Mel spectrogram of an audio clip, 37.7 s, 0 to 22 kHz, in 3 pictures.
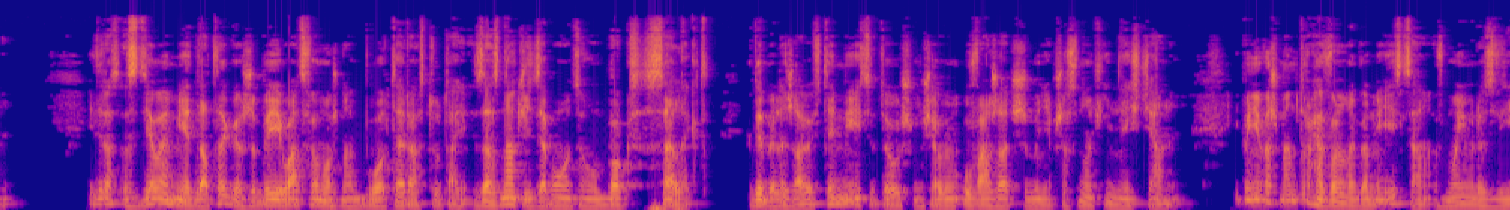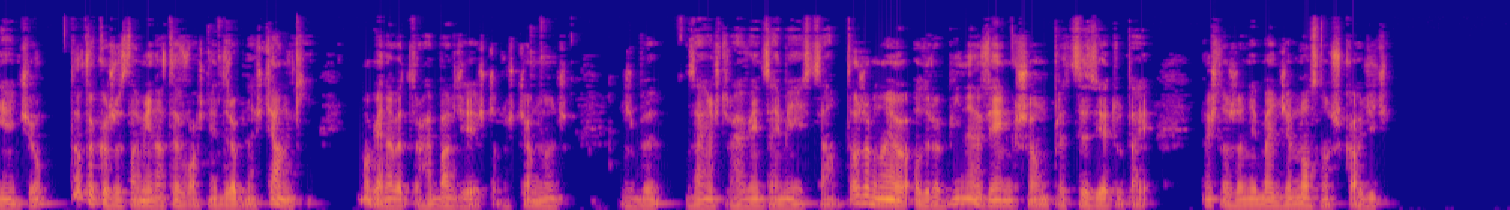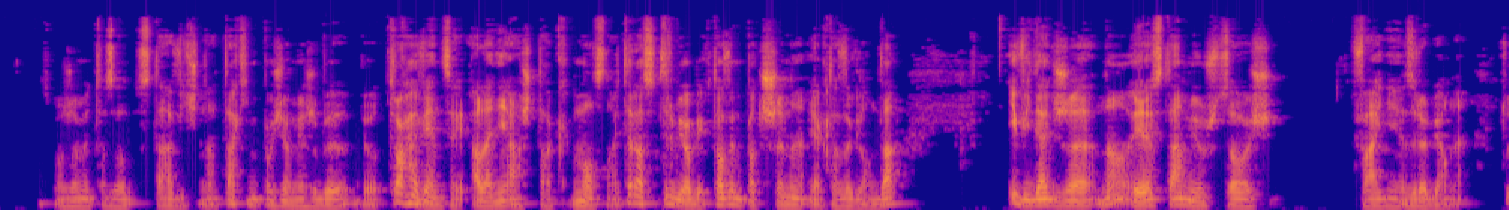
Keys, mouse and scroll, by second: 3.2 a, 4.0 b, 4.6-6.1 drag, 12.0 g, 14.6 click, 16.0 s, 17.4 click, 18.0 shift+click, 18.8 shift+click, 20.5-21.6 drag, 22.4 middle click, 23.7 s, 29.4 middle click, 30.1 Tab, 31.0 shift+click, 32.2 shift+space, 32.8 shift+middle click, 33.1-34.1 drag, 34.4 click, 34.6 middle click, 35.3 middle click, 36.6 middle click, 37.2-37.7 middle drag.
